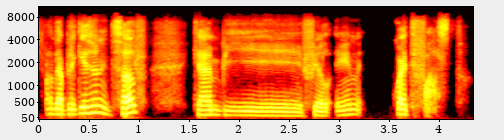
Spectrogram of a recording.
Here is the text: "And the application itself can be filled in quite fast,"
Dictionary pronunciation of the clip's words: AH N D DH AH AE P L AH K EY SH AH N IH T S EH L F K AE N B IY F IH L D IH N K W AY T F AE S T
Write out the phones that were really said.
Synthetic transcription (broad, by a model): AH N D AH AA P L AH K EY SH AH N IH T S EH L F K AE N B IY F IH L IH N K W AY T F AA S T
